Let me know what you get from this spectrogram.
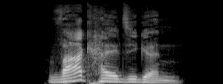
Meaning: inflection of waghalsig: 1. strong genitive masculine/neuter singular 2. weak/mixed genitive/dative all-gender singular 3. strong/weak/mixed accusative masculine singular 4. strong dative plural
- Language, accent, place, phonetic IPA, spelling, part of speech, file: German, Germany, Berlin, [ˈvaːkˌhalzɪɡn̩], waghalsigen, adjective, De-waghalsigen.ogg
